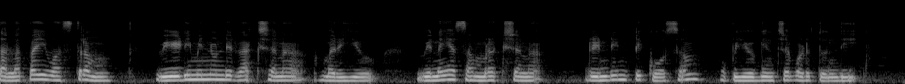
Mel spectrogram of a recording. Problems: constant background noise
